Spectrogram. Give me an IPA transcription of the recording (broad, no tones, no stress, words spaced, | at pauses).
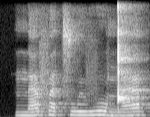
næfæt͡s wʉvoŋ͡ǃæ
